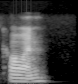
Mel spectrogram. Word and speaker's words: Cohan: I think it's pronounced Cohen. – Cohen? – I think.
